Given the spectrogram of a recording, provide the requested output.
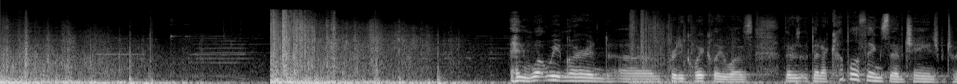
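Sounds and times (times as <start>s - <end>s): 
cannon fire at the reopening of an officers' club: 0.0s - 1.7s, 2.7s - 5.0s, 6.3s - 7.9s
speech: 5.2s - 9.5s.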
